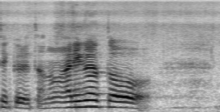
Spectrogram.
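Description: Here a woman talks at a fairly quick pace. Her pitch varies in an ordinary way. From Hokkaido. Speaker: radio host. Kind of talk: casual chat. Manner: animated.

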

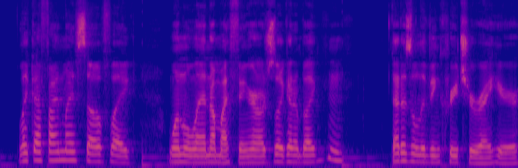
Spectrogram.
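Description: Over music in the background, a man with a fairly high pitch talks very fast in an animated tone, with ordinary pitch variation and very even loudness. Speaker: true crime podcaster. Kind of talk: casual monologue. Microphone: close to mic, spitting.

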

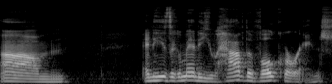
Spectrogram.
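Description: In a very clean recording with a silent background, a raspy woman with an American accent talks fairly quickly in a very deep, low pitch, her tone bright and sharp and her pitch varying in an ordinary way. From Boston area, US. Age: 30s. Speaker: guest, content creator. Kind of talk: casual chat, joking.

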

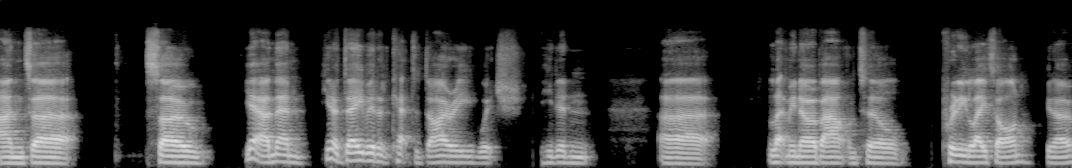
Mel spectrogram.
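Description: A man with an English accent speaks at a medium pitch with fairly even intonation. His pace is very slow, with long, frequent pauses. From northwest England (Manchester). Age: 50s. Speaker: author and former foreign correspondent. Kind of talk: interview. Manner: hesitant, many fillers.

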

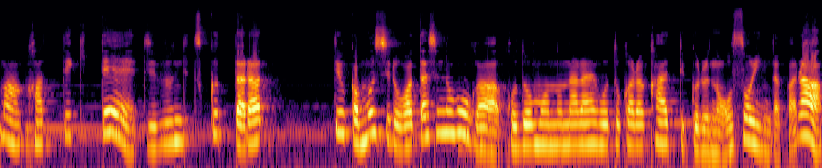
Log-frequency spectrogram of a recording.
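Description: Over music in the background, a woman talks at a fairly slow pace with medium pitch and lively intonation. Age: 40s. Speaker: podcast host, part-time homemaker. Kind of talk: casual monologue. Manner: halting, many fillers.

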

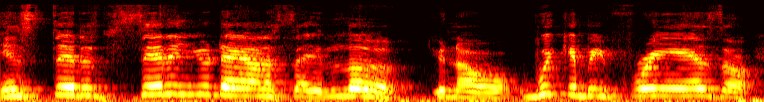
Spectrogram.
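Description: A woman with a high-pitched voice talks at a moderate pace. Room echo is audible. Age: 60s. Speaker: host's cousin, audience member. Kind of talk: casual chat. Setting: cigar lounge.

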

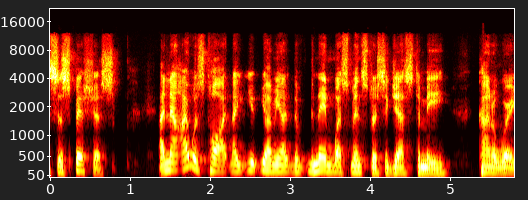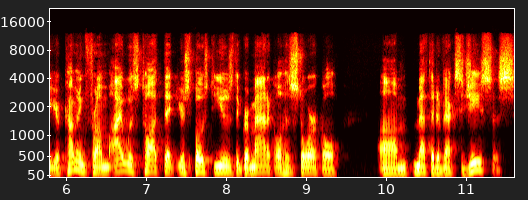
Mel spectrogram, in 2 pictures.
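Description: A man with an American accent, an ordinary speaking voice, fairly high pitch with ordinary variation, and a fairly quick pace. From US, Pittsburgh. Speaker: author. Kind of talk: interview. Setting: remote call.

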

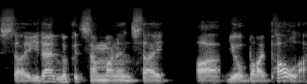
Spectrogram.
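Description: A man speaks with an Australian accent and lively intonation. The recording is very clean, with a silent background. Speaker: mental health charity executive. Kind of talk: interview.

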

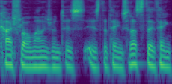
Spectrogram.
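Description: With a very clean recording and a silent background, a man speaks in a medium-pitched voice with an Irish accent. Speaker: entrepreneur. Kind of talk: interview.

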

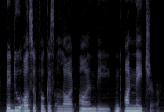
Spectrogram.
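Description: A woman talks while music plays in the background. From India. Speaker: visual artist and art teacher. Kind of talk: radio interview. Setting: radio studio.

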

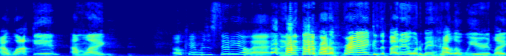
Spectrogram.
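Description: A woman's high, raised, projected voice at a fairly quick pace, bright and sharp in tone, with very wide pitch swings, big swings in loudness and an American accent. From high desert, Southern California. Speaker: singer and rapper. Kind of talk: casual chat. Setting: studio.

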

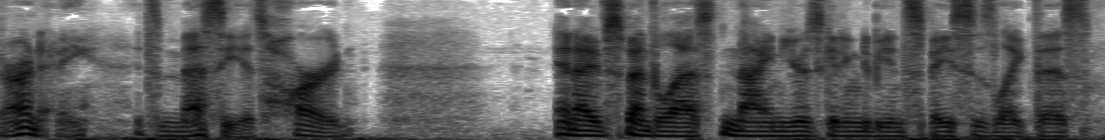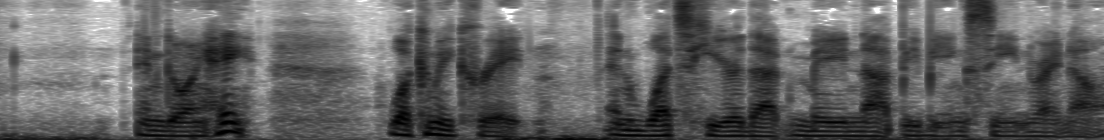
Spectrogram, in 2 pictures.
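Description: Somewhat breathy, the voice speaks with an American accent at a moderate pace, with fairly even intonation and long, frequent pauses, on a very clean recording with a silent background. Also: man, fairly low pitch for a man. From Minnesota, Twin Cities (Brooklyn Center). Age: 30s. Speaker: fitness coach and marathon runner. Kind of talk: casual interview chat.

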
